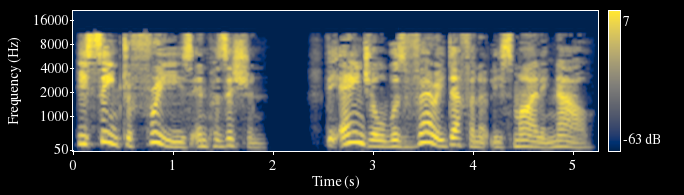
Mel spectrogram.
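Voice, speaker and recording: Low-voiced woman narrating with droll poise. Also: expressive, moderate pace, no echo, studio quality. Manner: arch, droll, poised delivery. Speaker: audiobook narrator. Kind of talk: first-person scripted story narration, wry noir detective manner.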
